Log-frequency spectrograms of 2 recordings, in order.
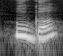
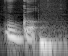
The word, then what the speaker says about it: Hugo: Nej, så man får inte säga Hugo, man ska säga Ugo.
